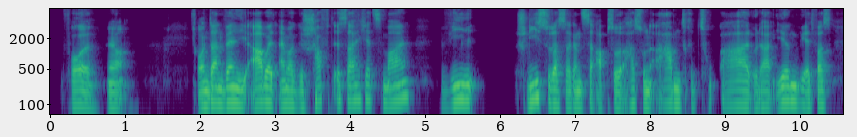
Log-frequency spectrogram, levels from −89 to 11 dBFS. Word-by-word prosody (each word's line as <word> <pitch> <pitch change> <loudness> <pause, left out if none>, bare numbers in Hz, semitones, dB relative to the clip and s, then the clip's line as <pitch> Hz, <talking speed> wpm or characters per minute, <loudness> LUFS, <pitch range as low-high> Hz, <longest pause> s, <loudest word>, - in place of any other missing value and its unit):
Voll, 90 -4 0
ja. 90 -1 -1 0.9
Und 95 0 +2
dann, 110 -2 +4
wenn 110 0 +5
die 100 - 0
Arbeit 110 +1 +5
einmal 100 -1 0
geschafft 110 +6 -4
ist, 135 - -3
sage 115 +1 0
ich 120 - -9
jetzt 125 -1 -1
mal, 120 +7 -1 0.3
wie 120 - 0 0.5
schließt 140 +4 +2
du 105 - -1
das 100 -1 +3
da 95 -2 -1
Ganze 90 -1 0
ab, - - -4
so? 90 +1 -1
Hast 105 +1 -4
du - - 0
'n 90 - +2
Abendritual 100 -2 -3
oder 95 +1 -2
irgendwie 115 -2 +2
etwas, 95 +1 -1
105 Hz, 165 wpm, -25 LUFS, 95-115 Hz, 0.9 s, wenn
